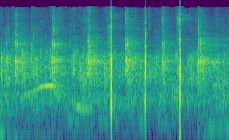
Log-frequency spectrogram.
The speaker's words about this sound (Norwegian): Jeg syns jeg skal gi deg en applaus.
